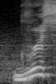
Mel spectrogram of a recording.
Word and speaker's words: Gris: Gris is on Steam and I believe it's pronounced like Greece because it's a Spanish developer.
